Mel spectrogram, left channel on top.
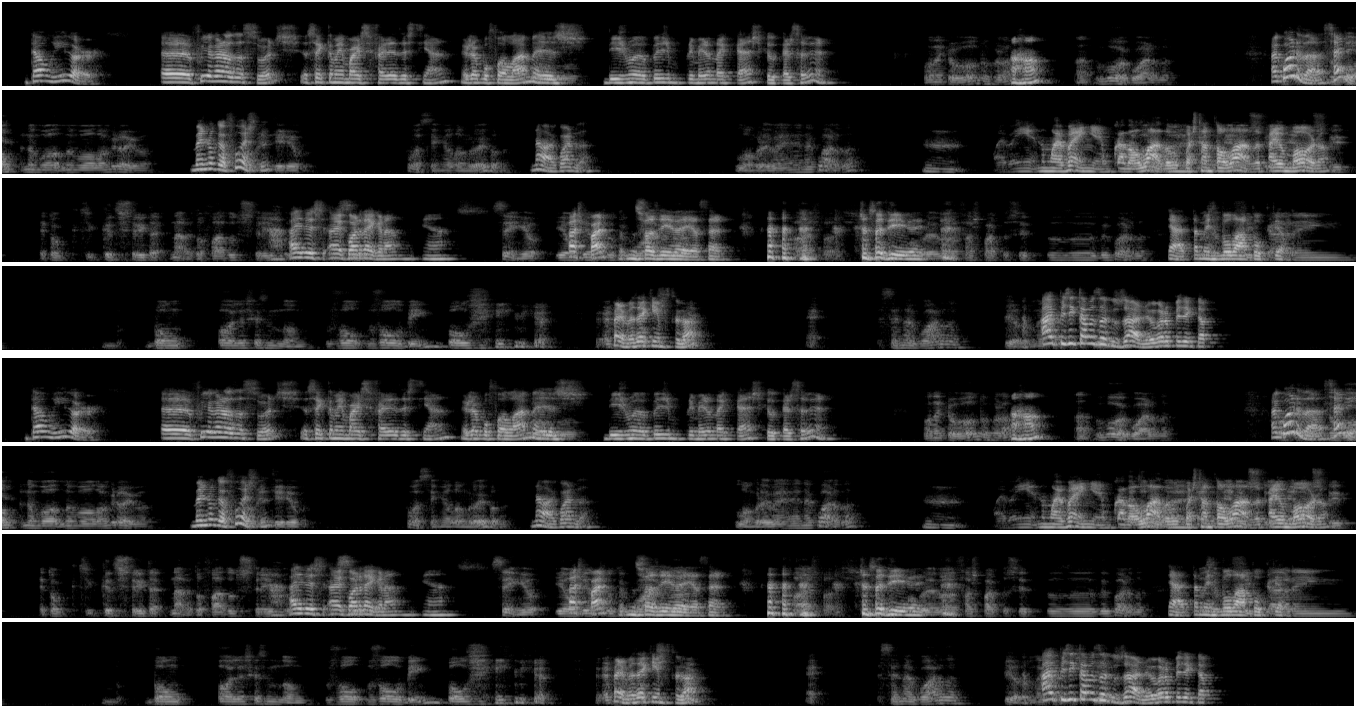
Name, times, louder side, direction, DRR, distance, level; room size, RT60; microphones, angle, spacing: voice 1, 0.3-1.0 1.6-8.3 10.1-10.4 12.7-13.6 15.4-16.2 18.8-19.4 22.8-23.1 23.5-26.8 29.8-31.8 32.7-35.2 35.6-36.6 38.7-39.9 46.7-47.6 51.0-52.7, left 1 dB, 10° left, 5 dB, 0.3 m, -24 dB
voice 2, 5.2-5.7 9.2-10.2 10.7-11.7 12.4-15.0 16.0-16.6 17.6-18.6 20.9-22.1 24.8-26.9 27.5-30.0 30.3-30.8 32.0-34.0 35.0-35.7 36.1-38.5 39.0-40.6 41.6-41.8 42.0-42.4 42.8-46.0 46.6-47.6 48.7-48.8 49.4-50.2 50.6-51.7, right 2 dB, 70° right, -3 dB, 1.1 m, -37 dB
5.7 x 2.3 x 2.3 m, 0.33 s
head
